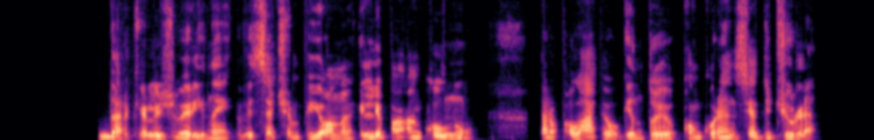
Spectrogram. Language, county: Lithuanian, Šiauliai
